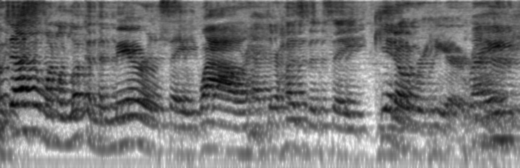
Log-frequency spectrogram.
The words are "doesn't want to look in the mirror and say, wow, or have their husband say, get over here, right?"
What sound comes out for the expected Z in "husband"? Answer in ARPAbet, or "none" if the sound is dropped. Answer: Z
